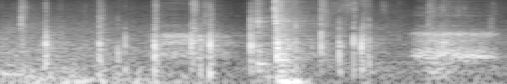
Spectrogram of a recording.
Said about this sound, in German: klopf dir mal die Schuhe ab. Du trägst sonst den ganzen Schnee ins Treppenhaus.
